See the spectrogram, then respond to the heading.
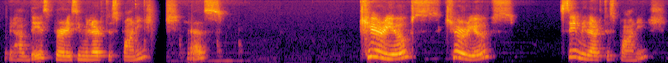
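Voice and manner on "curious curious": high, bright, lifting curiosity; curious. Shown as a demonstration. Teacher acting out curious for the class, lifted up. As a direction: ask it like you're intrigued.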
